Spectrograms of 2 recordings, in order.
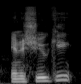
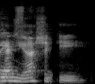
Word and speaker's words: Inuyashiki: Inashuki? Oh. I can never say it right. Yeah, there you go. Yeah, I thought it was Inuyashiki.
